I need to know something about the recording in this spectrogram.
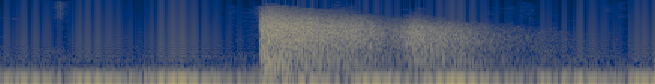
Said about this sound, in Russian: Но все-таки в лесу кто-то выстрелил. Кто? Зачем? В кого?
